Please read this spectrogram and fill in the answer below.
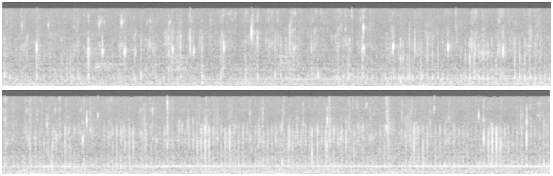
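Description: Faint small clicks and smacking of newborn kittens suckling at their mother cat while she licks them. A faint steady hum comes in about halfway through.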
